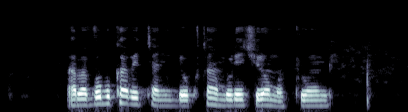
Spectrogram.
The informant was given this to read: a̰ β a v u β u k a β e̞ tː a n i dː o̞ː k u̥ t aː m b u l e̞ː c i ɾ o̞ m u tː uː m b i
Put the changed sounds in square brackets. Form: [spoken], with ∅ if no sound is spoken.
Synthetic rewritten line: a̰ β a v u β u k a β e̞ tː a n i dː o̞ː k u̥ t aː m b u l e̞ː c i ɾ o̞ m u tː uː m b i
